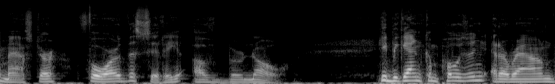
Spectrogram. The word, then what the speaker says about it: Brno: At 11, he received a scholarship to attend the Queen's Monastery and School in the city of Brno, B-R-N-O, pronounced Brno, the largest city in Moravia.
